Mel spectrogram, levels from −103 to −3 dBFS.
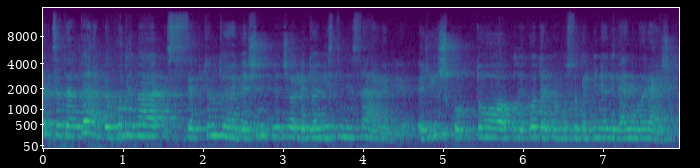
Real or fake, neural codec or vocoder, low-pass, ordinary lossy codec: fake; vocoder, 44.1 kHz, 128 mel bands, Pupu-Vocoder; 14.4 kHz; MP3, 64 kbps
